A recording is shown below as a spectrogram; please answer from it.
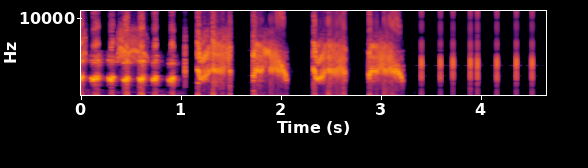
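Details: Swiftlet calls from a combined mating-call recording meant to draw swiftlets: a quick run of six buzzy notes, then three longer rasping, chattering calls, ending in a series of evenly spaced sharp clicks.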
